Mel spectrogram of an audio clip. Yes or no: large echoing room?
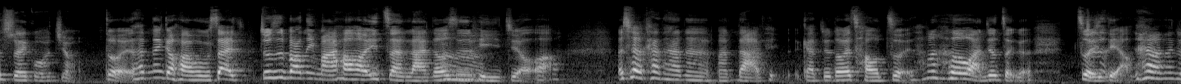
no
